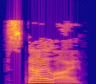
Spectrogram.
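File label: "styli", English, uk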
